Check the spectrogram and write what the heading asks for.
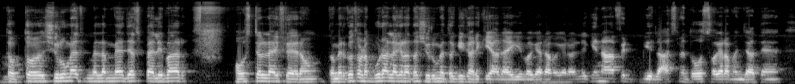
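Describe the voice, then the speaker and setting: A young man talks quickly and in a rambling way. His voice sits at a middling pitch, and he often corrects himself in the middle of a sentence. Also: fairly even intonation. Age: young adult. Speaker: medical student guest. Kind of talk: casual interview chat.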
